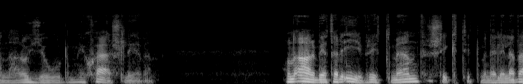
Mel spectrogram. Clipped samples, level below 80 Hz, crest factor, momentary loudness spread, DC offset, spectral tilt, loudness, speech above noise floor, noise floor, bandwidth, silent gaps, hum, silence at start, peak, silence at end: under 0.1%; -48 dBFS; 22 dB; 16 LU; under 0.1%; -7 dB/octave; -24 LUFS; 43 dB; -67 dBFS; 11.5 kHz; none; none; 0 s; -2 dBFS; 0 s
